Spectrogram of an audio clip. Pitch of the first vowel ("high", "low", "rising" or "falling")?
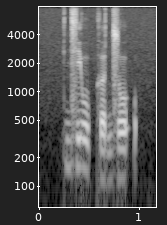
falling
